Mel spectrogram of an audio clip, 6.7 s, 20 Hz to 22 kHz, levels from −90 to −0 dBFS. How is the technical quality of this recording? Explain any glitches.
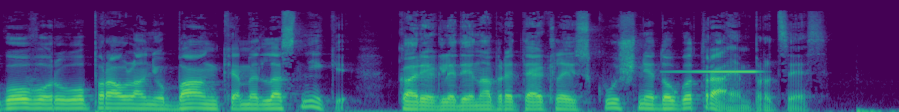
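The recording has one clear glitch, a loudspeaker feedback squeal. From 4.95 s to 5.79 s, just after "glede na pretekle izkušnje", a microphone re-amplifies its own loudspeaker output, so a 1.8 kHz tone swells over roughly 0.4 s until it is as loud as the speech. On a spectrogram it appears as a single bright horizontal line that strengthens. In the waveform, the envelope bulges into a steady oscillation.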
